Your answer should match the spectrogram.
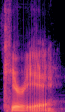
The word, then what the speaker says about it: Kyrie: I I mean like I would say I would say Yeah, like I think it's pronounced kira technically.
